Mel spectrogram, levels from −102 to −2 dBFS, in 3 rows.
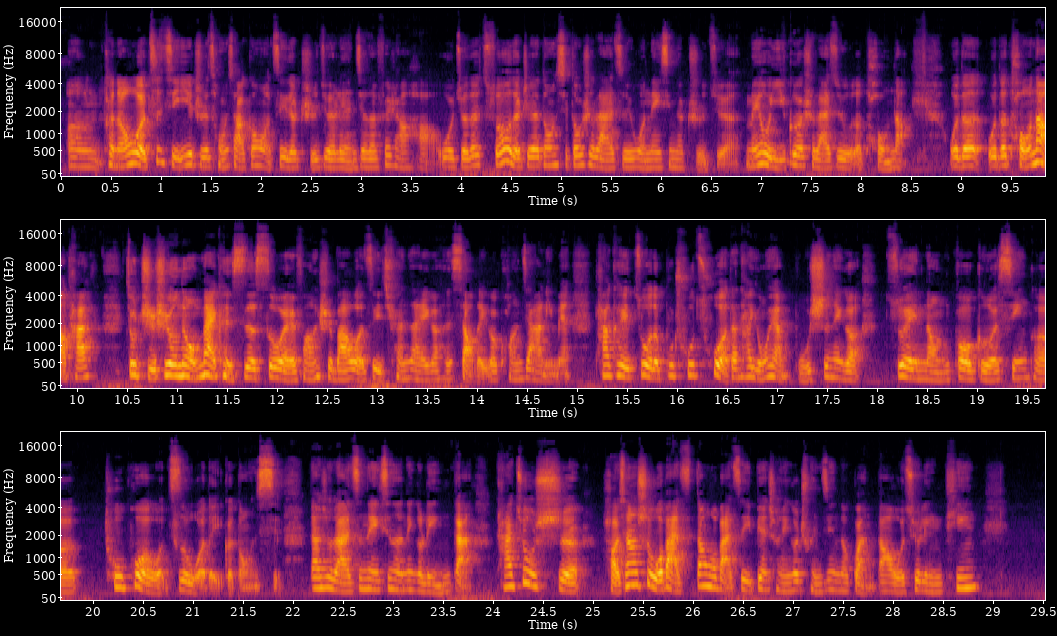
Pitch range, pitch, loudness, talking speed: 165-225 Hz, 185 Hz, -29 LUFS, 330 characters per minute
